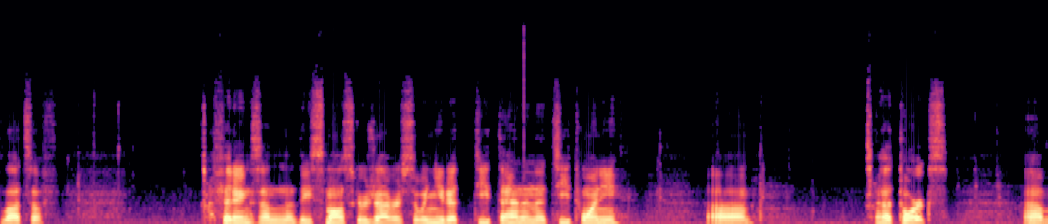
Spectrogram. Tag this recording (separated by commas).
Speech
